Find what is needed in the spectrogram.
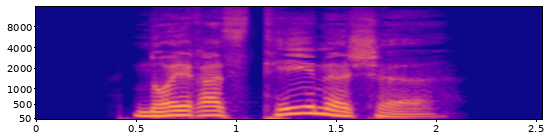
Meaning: inflection of neurasthenisch: 1. strong/mixed nominative/accusative feminine singular 2. strong nominative/accusative plural 3. weak nominative all-gender singular
- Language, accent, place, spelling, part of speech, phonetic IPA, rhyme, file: German, Germany, Berlin, neurasthenische, adjective, [ˌnɔɪ̯ʁasˈteːnɪʃə], -eːnɪʃə, De-neurasthenische.ogg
